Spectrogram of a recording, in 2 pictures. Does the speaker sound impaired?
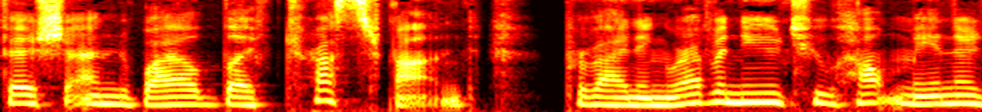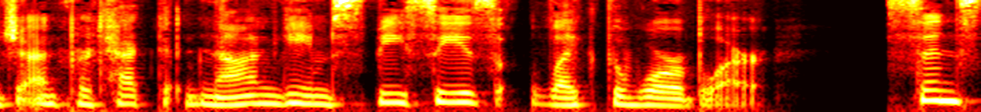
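No.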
